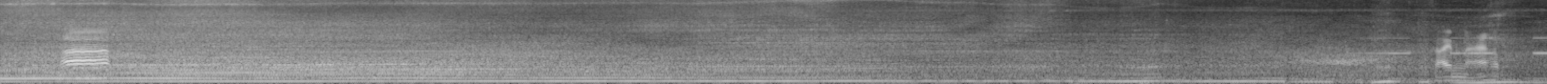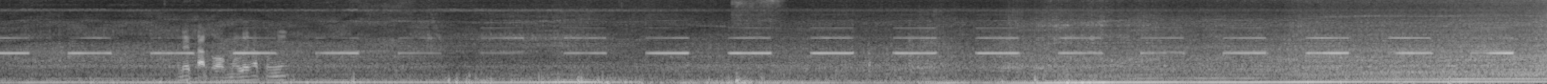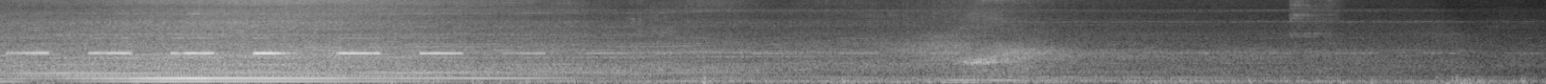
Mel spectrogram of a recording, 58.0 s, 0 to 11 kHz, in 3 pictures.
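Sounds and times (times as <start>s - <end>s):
diesel engine running: 0.0s - 50.7s
reversing alarm beeping: 17.1s - 46.4s.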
